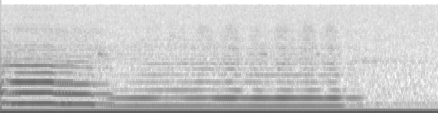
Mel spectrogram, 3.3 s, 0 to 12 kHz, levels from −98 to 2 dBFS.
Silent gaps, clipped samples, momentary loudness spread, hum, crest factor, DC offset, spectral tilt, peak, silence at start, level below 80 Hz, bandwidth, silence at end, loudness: none; under 0.1%; 11 LU; none; 14 dB; 2%; -6 dB/octave; -26 dBFS; 0 s; -50 dBFS; 10.5 kHz; 0 s; -46 LUFS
